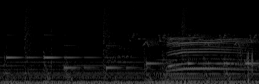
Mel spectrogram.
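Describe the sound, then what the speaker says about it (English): Sheep bleating loudly and close in a video game, several wavering bleats one after another over music. "Mama sheep!"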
